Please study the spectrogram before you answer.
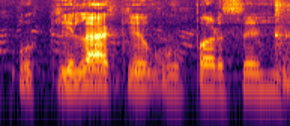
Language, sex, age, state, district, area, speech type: Maithili, male, 60+, Bihar, Sitamarhi, rural, read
